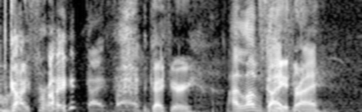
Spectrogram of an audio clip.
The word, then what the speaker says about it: Fieri: And Guy Fry was literally on. Guy Fry. Guy Fry. Guy Fieri. I love Guy Fieri. Fry. Guy Fry. Fieri. Guy Fry. You have to pronounce it Fieri.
